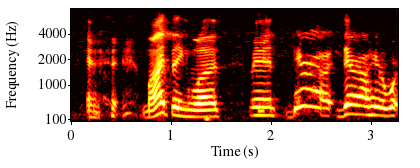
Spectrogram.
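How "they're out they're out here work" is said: voice breaking and cracking mid-phrase. Speaking up for crew members treated badly, the speaker's voice cracks. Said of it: "my voice cracked somehow".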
